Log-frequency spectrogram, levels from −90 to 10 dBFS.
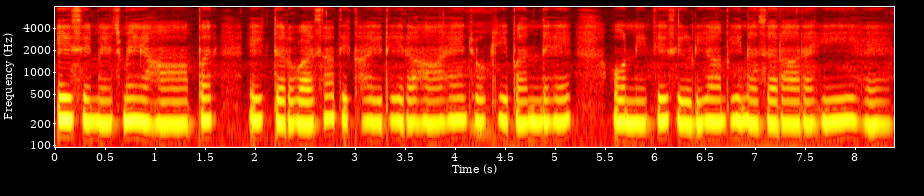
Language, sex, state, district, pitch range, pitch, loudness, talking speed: Hindi, female, Rajasthan, Jaipur, 205-220 Hz, 215 Hz, -17 LUFS, 155 wpm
